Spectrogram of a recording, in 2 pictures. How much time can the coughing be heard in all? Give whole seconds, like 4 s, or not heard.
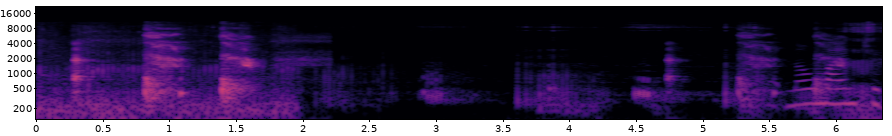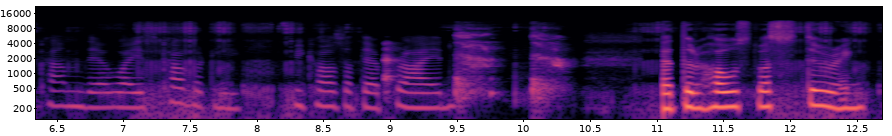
6 s.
